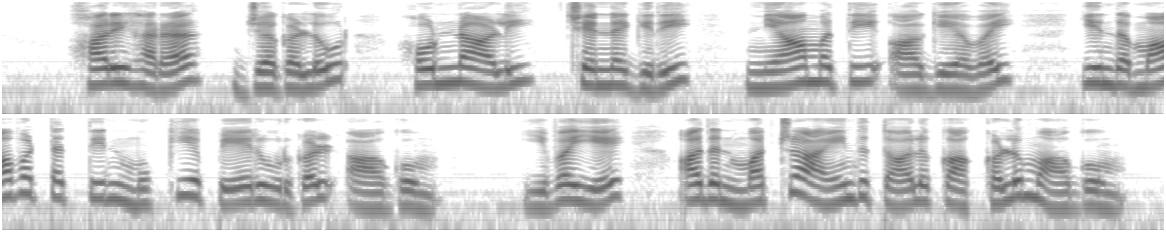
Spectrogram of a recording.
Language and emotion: Tamil, neutral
